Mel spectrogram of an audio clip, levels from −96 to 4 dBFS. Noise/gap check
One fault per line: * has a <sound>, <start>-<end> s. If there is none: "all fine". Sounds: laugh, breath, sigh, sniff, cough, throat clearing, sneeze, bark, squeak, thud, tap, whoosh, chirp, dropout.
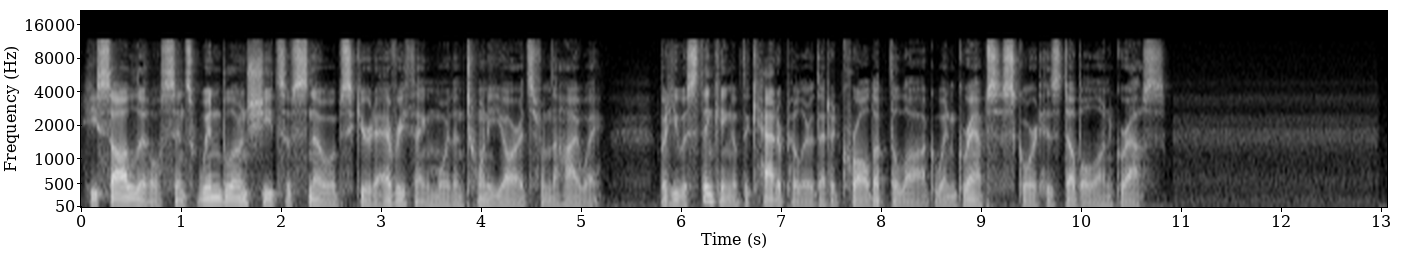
all fine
